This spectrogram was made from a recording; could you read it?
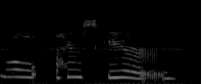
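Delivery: tearful voice, talking while crying. Admitting fear of forever to another speaker, crying while talking. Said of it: "Are you crying?".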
